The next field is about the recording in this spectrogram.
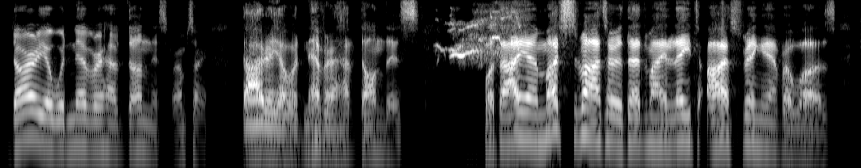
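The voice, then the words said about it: Imitation of a character's voice. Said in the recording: “You do a really good Papa Cueto voice. ... That's probably your best impression”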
